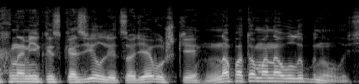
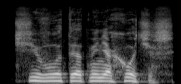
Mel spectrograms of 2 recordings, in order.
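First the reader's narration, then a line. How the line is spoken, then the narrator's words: Desperate hiss. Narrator (Russian): отчаянно зашипел Крокус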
